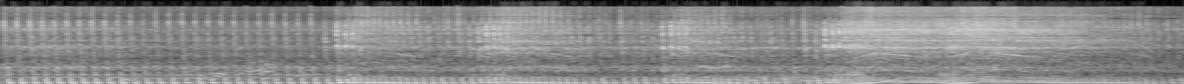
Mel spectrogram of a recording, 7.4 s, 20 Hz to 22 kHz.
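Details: TVS Raider BS6 motorcycle engine: rapid even thumping, then uneven revving with rattly clatter over the exhaust; abnormal engine noise, cause not identified.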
